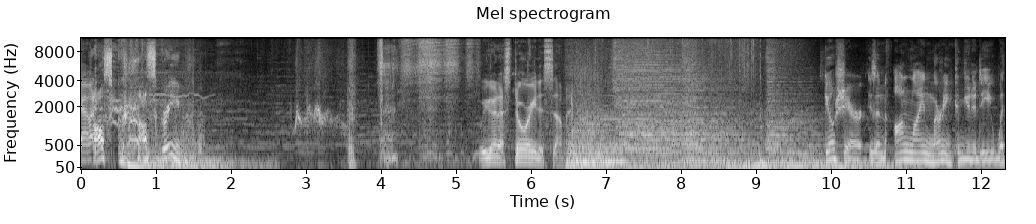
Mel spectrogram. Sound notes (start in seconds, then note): 1.7 placid music; 3.1 letter whooshing; 3.9 men laughing; 6.4 fire crackling; 6.4 dramatic music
